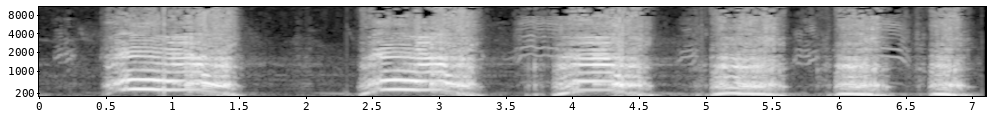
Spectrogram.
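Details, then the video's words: Lion roaring: five loud, rough, strongly harmonic roars. The first three are long, about a second each, and the last two are shorter and lower grunting roars. The roars come roughly one to two seconds apart, with near silence between them. "Lion Roar"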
